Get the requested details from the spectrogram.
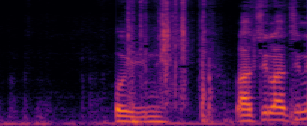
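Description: A cardboard box rustles as a hand picks it up.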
